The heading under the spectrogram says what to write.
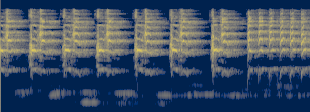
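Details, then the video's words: Long-tailed shrike training recording for captive birds: a fast run of repeated harsh, buzzy notes, about three per second, ending in quicker stuttering notes, with faint lower warbling underneath. "MASTERAN SUWARA BURUNG CENDET"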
